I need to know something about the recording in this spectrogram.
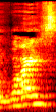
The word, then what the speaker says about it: Wyze: A lot of people also tend to go with maybe a Wyze camera. It's spelled W-Y-Z-E.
